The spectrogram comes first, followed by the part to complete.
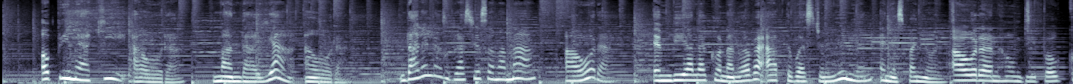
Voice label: Spanish

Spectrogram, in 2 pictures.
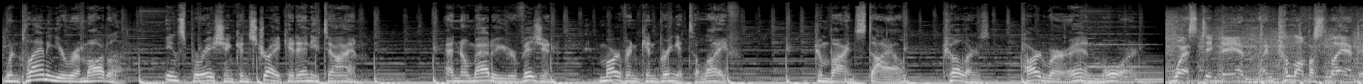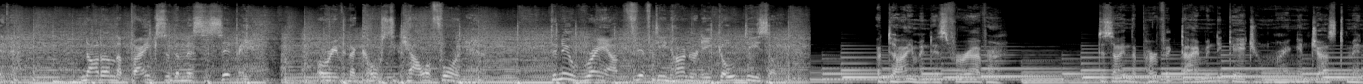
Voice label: commercial male

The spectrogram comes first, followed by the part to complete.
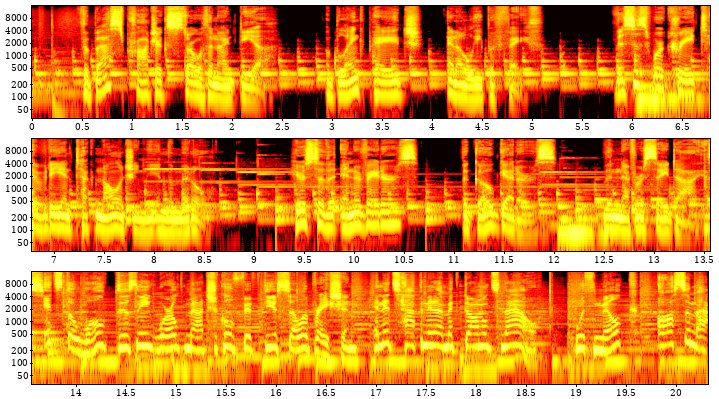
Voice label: Commercial

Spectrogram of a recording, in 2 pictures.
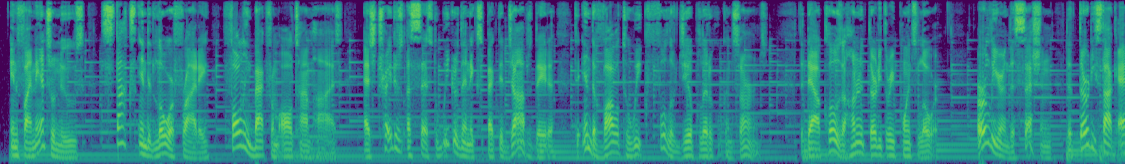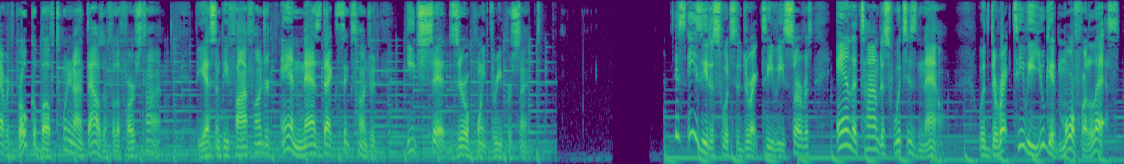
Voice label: voiceover

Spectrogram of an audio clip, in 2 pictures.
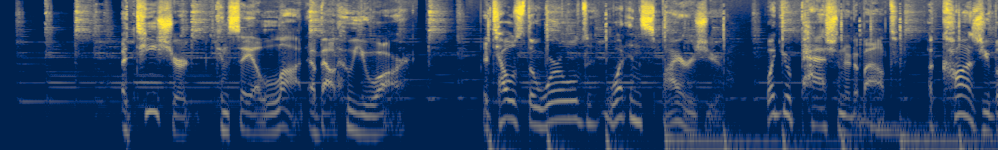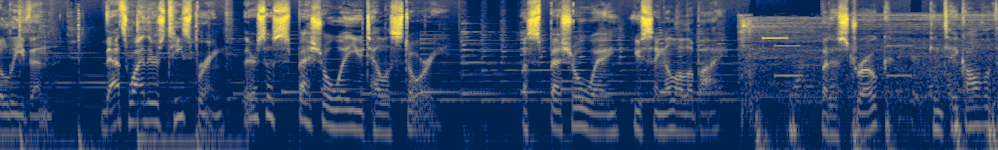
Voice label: voice demo

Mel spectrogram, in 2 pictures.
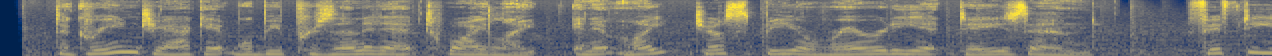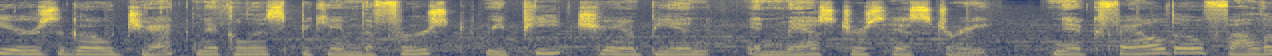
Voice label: announcer

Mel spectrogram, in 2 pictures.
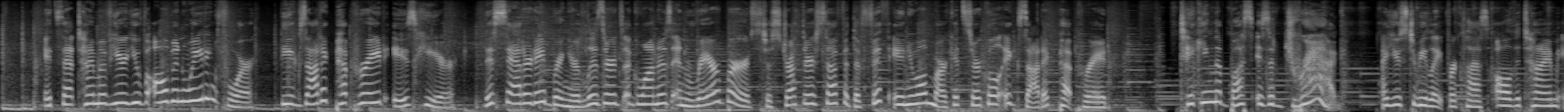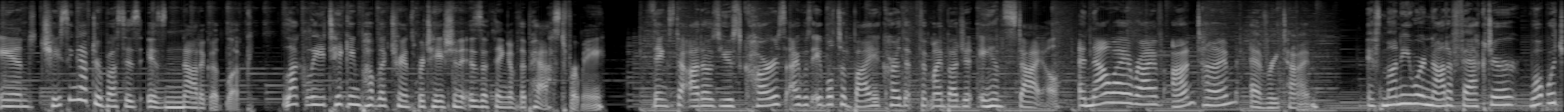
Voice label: voice over

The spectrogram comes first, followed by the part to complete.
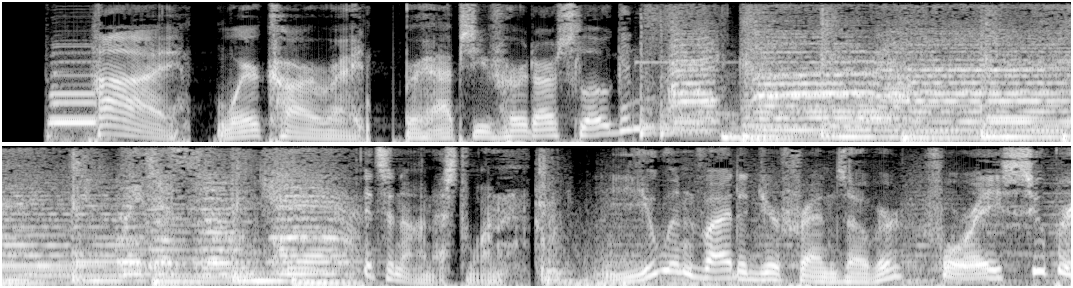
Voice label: Commercial

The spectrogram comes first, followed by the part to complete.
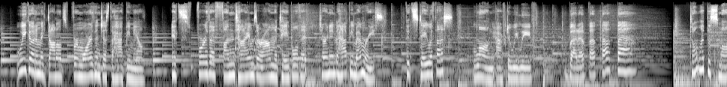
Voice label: Commercial

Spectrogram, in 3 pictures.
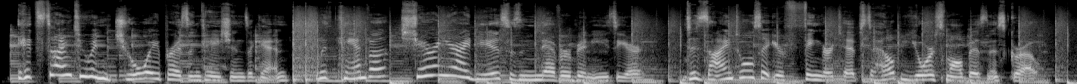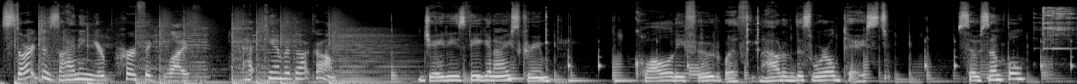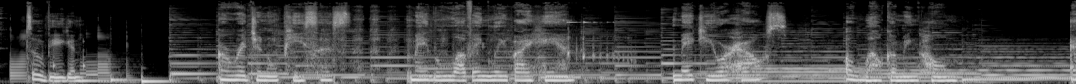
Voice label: COMMERCIAL

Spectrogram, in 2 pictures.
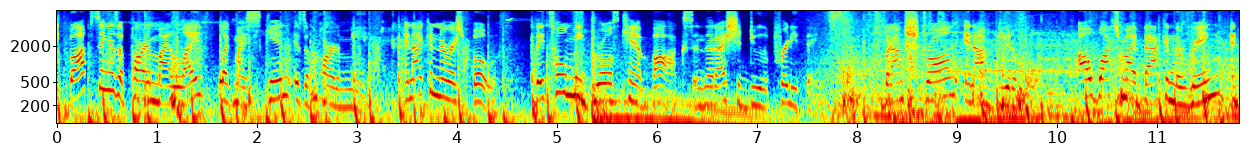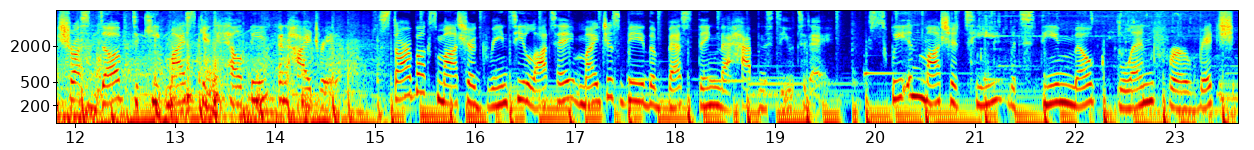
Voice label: Commercial

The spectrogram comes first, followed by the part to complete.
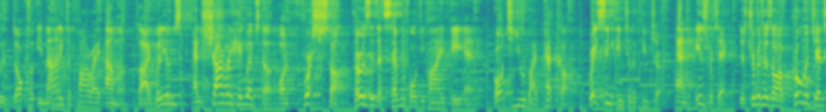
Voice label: Energy Watch Promo; Re-voice

